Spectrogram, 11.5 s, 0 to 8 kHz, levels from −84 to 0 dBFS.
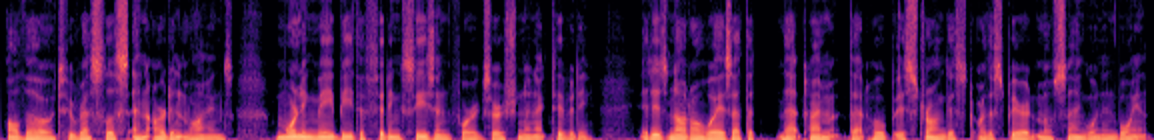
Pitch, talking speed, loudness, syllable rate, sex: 115 Hz, 175 wpm, -20 LUFS, 5.0 syllables/s, male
